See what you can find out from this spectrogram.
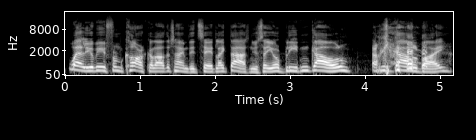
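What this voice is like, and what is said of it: Put-on Irish accent. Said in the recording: “I like how you're doing an Irish accent. ... wow, you put that on.”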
